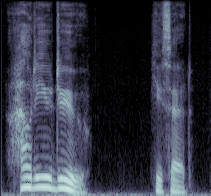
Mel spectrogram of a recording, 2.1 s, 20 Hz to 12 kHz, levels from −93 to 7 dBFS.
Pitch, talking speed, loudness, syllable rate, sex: 130 Hz, 170 wpm, -15 LUFS, 6.1 syllables/s, male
